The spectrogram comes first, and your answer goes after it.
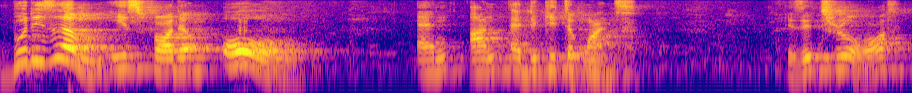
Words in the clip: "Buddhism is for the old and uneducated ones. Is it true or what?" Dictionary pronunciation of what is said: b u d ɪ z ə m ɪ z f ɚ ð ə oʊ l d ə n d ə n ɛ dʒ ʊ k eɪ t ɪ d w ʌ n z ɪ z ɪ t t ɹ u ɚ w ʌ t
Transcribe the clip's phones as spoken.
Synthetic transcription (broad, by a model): b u d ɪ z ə m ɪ s f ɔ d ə oʊ l ə n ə n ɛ dʒ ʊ k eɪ t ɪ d w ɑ n s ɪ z ɪ t t ɹ u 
